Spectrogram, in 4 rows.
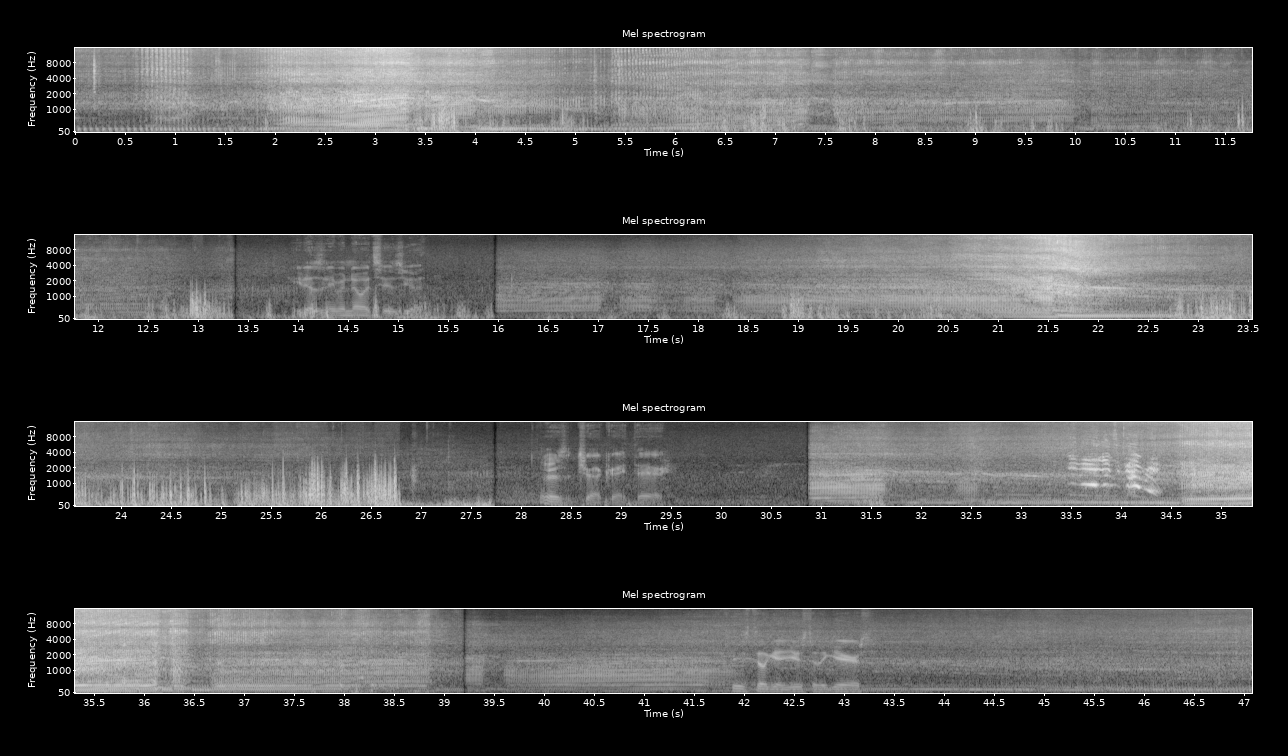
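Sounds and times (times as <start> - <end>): dirt bike engine passing by: 0.0 - 13.2, 16.0 - 24.8, 30.9 - 41.9
wind buffeting microphone: 1.5 - 27.8.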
